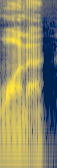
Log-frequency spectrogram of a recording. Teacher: You notice how sounds change want to becoming wanna.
